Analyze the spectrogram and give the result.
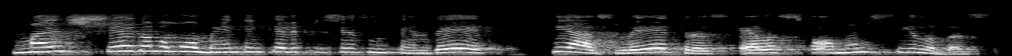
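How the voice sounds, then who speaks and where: A woman's voice: high voice, moderate pace, dark tone, muffled recording. A woman giving a teacher training talk, explaining step by step and often adding tag questions.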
